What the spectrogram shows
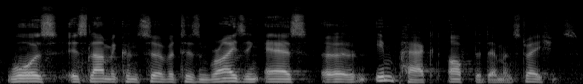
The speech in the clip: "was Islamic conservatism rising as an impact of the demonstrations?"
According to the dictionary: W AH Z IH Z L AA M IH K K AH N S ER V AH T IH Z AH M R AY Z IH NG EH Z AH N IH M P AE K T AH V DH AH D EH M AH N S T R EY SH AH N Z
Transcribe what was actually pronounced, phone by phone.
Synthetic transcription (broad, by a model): W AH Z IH S L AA M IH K K AH N S ER V AH T IH Z AH M R AY Z IH NG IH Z AH N IH M P AE K T AH V DH AH D EH M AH N S T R EY SH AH N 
